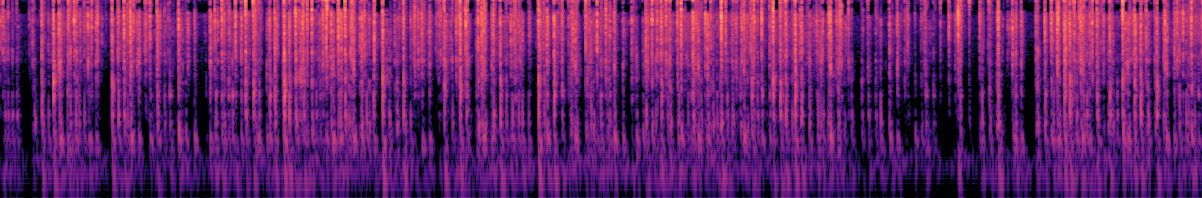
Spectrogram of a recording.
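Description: Fingertips with short nails type fast on the black plastic keys of a MacBook Air keyboard set in an aluminium body. The result is a dense, steady stream of quick, dry clicks with very short ring and a soft low thump beneath the bright tapping, interrupted by only brief pauses.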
